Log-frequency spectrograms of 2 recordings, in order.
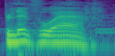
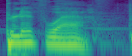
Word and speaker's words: pleuvoir: Com es pronuncia? – La pluie és el la substantiu, pluie. però pleuvoir és més complicat. L'infinitiu és ple, pleuvoir. – Pleuvoir.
